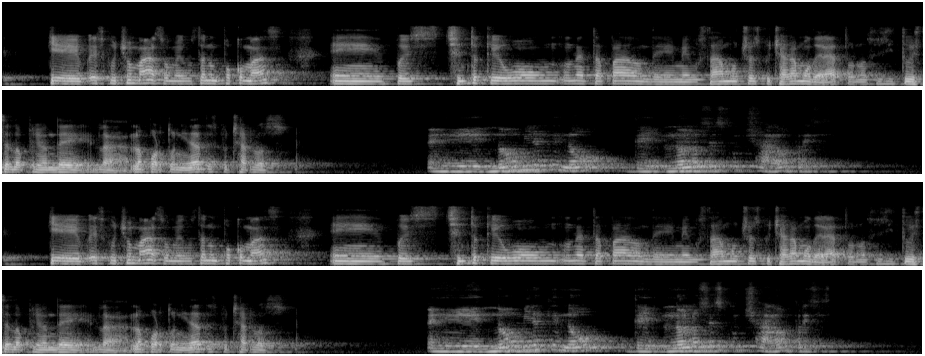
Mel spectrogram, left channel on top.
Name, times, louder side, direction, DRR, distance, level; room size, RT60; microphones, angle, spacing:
voice 1, 0.5-12.0, left 1 dB, 10° left, 9 dB, 0.3 m, -22 dB
voice 2, 13.5-17.5, equal, 80° right, 3 dB, 1.4 m, -26 dB
11.0 x 9.0 x 2.8 m, 1.2 s
head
